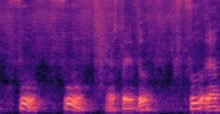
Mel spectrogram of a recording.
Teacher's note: bibir bawah itu bertemu gigi dia fu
